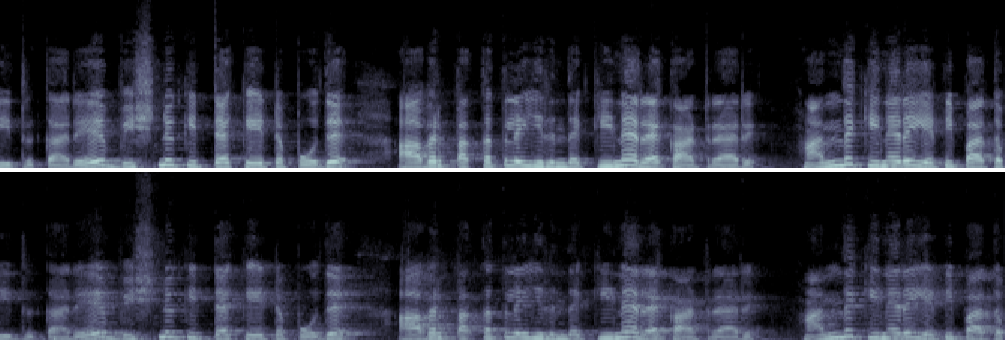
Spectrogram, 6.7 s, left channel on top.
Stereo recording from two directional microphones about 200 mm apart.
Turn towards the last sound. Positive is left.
turn(degrees=40)  # may be behind; listen again after turning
